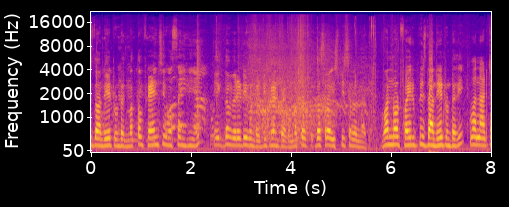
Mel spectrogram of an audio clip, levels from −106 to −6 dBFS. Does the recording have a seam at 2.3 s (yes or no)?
yes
